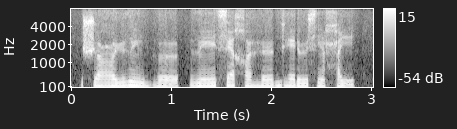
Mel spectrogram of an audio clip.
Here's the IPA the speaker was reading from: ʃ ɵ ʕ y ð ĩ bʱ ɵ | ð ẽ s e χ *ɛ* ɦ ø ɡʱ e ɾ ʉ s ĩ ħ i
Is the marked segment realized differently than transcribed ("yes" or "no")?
yes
